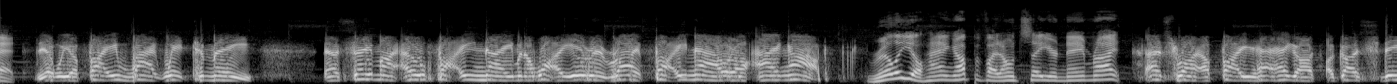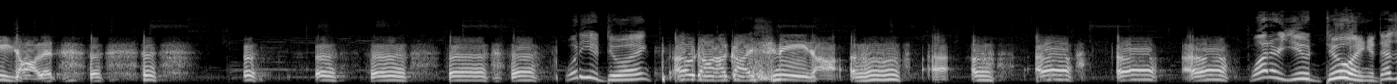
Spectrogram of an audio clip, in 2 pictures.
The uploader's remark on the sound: phone calls from listeners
